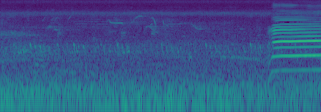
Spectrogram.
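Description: Quiet open-air background with a few faint bird chirps, then near the end a loud, long-held drawn-out word of command from a man's voice over a loudspeaker begins suddenly.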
